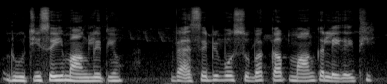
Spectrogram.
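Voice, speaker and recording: A woman's voice: lowish voice, steady tone, moderate pace, background noise, pitched below the performer's own voice, lightly acted. A woman voicing a haughty, bickering elder daughter-in-law in a household story, boastful and theatrical. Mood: scheming, fretful. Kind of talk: animated Hindi moral story dubbing.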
